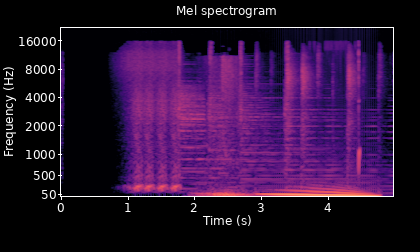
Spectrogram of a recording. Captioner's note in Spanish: Efectos de sonido, música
